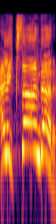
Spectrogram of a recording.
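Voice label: "aleksandr", battlechatter, Russian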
